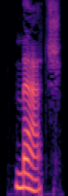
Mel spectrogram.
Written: match

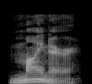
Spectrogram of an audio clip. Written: minor

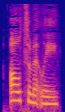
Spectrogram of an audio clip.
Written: ultimately

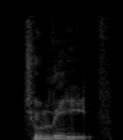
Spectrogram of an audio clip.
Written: exit

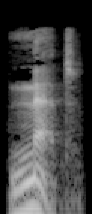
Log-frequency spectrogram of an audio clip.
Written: net

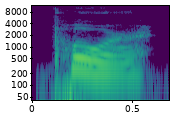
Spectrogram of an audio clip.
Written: pour

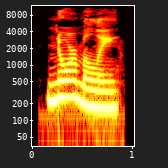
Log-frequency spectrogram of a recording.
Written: normally

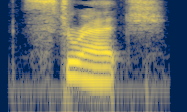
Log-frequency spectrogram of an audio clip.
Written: stretch

